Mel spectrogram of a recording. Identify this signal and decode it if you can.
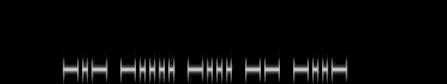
Morse code, heard as a keyed tone, about 25 wpm, 700 Hz. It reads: K6BMX
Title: USA Call Signs - 5 Characters - 3x Character Spacing - 25wpm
